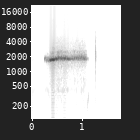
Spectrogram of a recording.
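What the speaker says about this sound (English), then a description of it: "I'm about to push out a whistle." A single person whistles one steady, sustained note for nearly a second, close and clear, followed by a brief faint click; no one talks over it.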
